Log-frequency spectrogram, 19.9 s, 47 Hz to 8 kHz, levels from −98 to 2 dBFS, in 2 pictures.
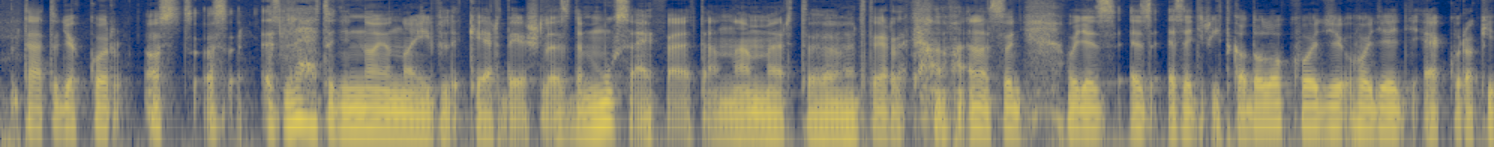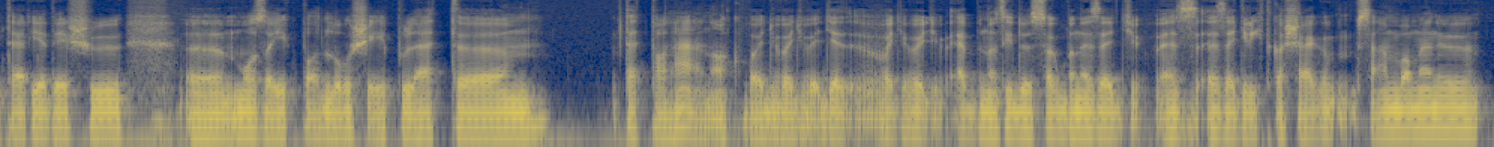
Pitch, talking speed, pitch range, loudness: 80 Hz, 160 wpm, 80-90 Hz, -22 LUFS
